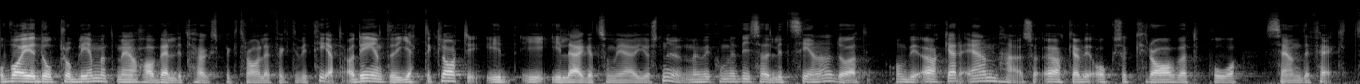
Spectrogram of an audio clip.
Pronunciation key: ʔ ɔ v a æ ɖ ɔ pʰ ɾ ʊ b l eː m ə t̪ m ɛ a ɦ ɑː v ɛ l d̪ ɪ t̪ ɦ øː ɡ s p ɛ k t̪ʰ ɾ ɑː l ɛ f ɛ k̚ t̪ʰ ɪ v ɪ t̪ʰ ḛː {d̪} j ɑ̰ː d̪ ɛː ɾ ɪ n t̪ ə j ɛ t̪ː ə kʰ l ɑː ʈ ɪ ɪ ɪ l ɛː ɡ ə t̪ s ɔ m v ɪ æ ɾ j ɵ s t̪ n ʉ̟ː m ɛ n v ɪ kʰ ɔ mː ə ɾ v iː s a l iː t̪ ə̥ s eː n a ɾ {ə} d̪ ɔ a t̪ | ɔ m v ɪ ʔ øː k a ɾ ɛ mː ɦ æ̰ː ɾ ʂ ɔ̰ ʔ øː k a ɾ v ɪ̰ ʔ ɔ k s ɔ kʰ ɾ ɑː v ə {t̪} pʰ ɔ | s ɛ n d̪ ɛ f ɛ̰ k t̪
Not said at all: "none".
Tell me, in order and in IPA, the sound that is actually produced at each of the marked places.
t̪, ə, t̪

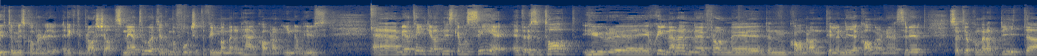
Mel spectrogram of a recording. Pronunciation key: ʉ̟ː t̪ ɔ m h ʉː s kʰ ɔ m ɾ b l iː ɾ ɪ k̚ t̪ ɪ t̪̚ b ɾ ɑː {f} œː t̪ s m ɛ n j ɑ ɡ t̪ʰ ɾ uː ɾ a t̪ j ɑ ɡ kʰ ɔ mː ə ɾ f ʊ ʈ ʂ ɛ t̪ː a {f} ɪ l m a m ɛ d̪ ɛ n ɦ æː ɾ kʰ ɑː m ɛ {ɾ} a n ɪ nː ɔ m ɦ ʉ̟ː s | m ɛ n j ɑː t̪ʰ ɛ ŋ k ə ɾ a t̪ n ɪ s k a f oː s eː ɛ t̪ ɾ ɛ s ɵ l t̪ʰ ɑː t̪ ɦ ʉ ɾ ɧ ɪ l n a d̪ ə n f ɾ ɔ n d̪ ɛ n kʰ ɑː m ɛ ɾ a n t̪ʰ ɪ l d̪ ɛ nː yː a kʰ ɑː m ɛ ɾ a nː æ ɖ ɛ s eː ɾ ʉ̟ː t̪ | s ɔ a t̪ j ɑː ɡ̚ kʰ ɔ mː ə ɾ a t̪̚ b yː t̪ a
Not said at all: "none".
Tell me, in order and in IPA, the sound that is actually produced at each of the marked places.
ɕ, f, ɾ

